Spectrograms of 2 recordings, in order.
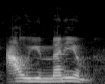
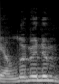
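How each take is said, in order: First: Aluminium as al-yoo-MIN-ee-um, five syllables; British pronunciation. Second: Aluminum as a-LOO-mi-num, four syllables; American pronunciation. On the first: Player comparing with American speech, aluminium said the British way. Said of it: "British, you would say". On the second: Player comparing with British speech, aluminum said the American way. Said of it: "If you're American". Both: Shown as a demonstration.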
